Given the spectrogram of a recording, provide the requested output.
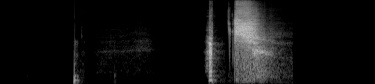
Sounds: Sneeze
